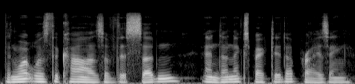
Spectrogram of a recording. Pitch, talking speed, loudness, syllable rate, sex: 115 Hz, 185 wpm, -17 LUFS, 5.4 syllables/s, male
